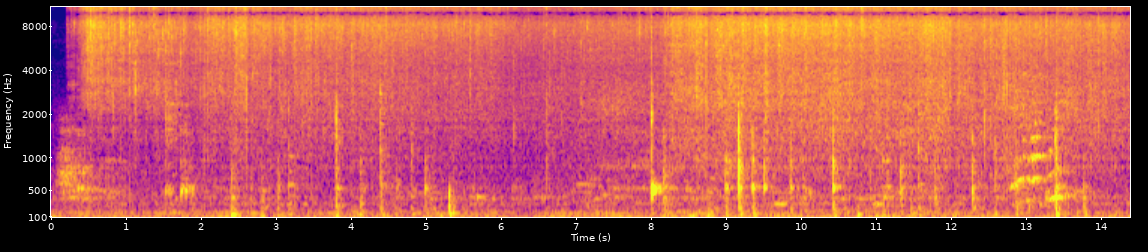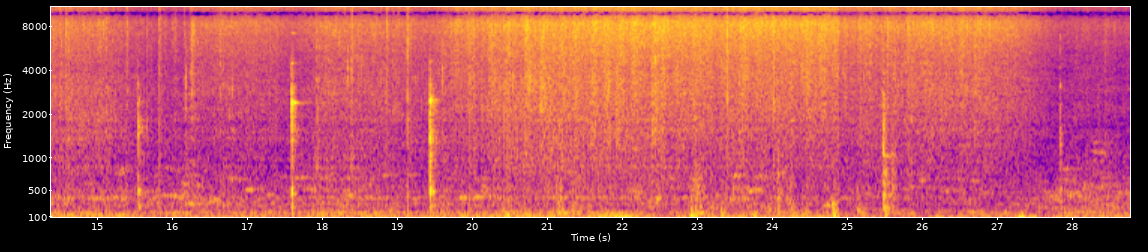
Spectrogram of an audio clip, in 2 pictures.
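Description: Chopped onions and vegetables sizzling in hot oil in a nonstick frying pan, stirred with a wooden spatula, with a few sharp clicks. The sizzle starts the moment the onions go in, swells and eases a few times, and dies down shortly before the end.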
